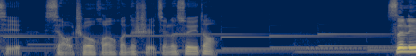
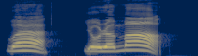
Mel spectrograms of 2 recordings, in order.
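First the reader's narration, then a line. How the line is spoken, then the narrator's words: Frightened. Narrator (Chinese): 那个女生被吓坏了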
